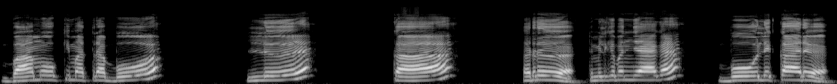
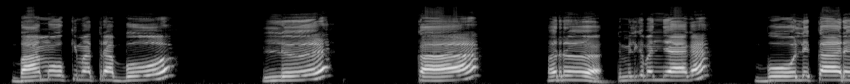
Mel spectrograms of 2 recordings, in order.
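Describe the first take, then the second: First: बोलकर built up slowly from बो, ल, का, र, the final word very slow; syllable by syllable. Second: बोलकर built up slowly from बो, ल, का, र, louder on each syllable. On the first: Teacher repeating the demo of बोलकर for the class, slow. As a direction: spell out बोलकर syllable by syllable, stretching the joined word. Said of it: "एक बार फिर से देखिए". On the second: Teacher showing the class how to read बोलकर, slow and syllabic. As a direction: sound out बोलकर one syllable at a time, then join it. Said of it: "मेरे तरीके को देखना है". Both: Shown as a demonstration.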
